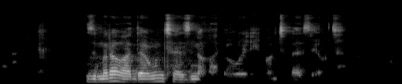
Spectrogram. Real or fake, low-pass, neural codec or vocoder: fake; 10.8 kHz; codec, 24 kHz, 3.1 kbps, DualCodec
